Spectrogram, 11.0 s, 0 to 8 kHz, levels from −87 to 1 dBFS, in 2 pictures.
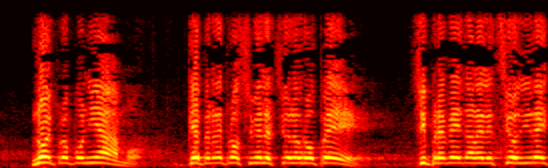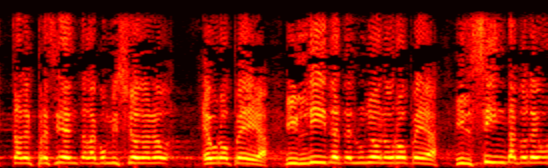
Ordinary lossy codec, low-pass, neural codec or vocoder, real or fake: none; 7.2 kHz; none; real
